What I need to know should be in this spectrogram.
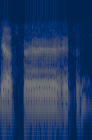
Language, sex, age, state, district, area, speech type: Assamese, male, 45-60, Assam, Golaghat, urban, conversation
